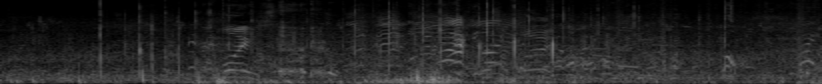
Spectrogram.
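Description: Distant shouting and calls from rugby players and sideline spectators across an open field, overlapping and loudest in the middle, with scattered sharp clicks.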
